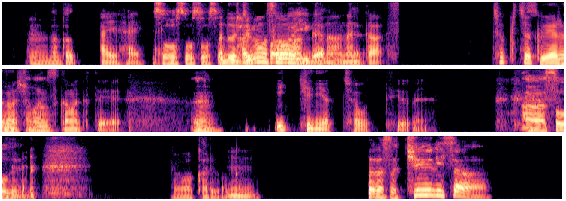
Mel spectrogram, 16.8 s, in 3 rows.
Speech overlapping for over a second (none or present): present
